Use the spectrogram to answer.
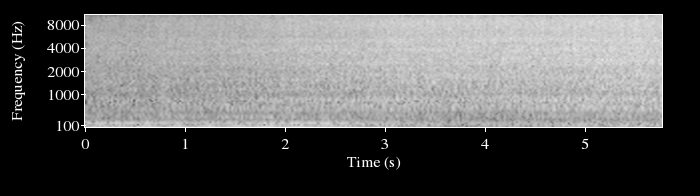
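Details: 1972 Ford truck V8 after fixing loose driver-side spark plugs that owner thinks let compression blow out so it ran on one bank; deep, even idle with steady beat, no missing cylinders or stumbles; much better than before, healthy idle.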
